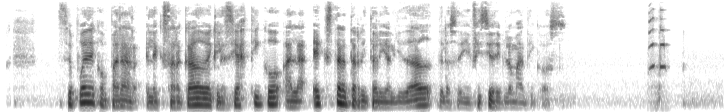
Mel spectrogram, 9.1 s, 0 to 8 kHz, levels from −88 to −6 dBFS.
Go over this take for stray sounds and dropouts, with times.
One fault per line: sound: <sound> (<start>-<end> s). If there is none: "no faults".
sound: squeak (8.1-8.4 s)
